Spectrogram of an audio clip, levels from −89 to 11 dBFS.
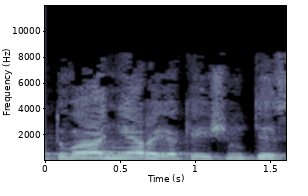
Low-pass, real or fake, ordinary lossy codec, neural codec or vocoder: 10.8 kHz; real; MP3, 32 kbps; none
